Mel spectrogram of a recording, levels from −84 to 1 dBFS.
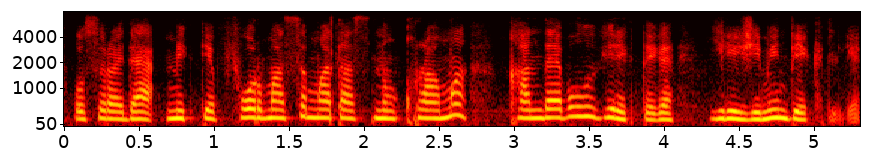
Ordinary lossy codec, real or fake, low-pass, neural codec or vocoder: Opus, 16 kbps; real; 7.2 kHz; none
